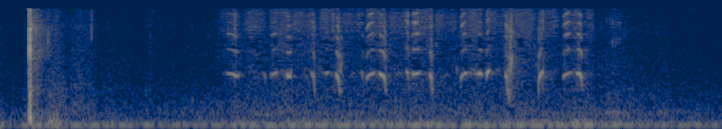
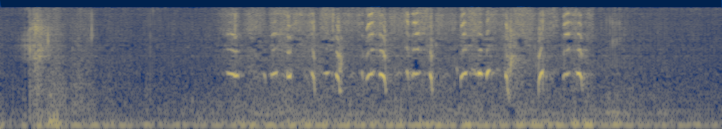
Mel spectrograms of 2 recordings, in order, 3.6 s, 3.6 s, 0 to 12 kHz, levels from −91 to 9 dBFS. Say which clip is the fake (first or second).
second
